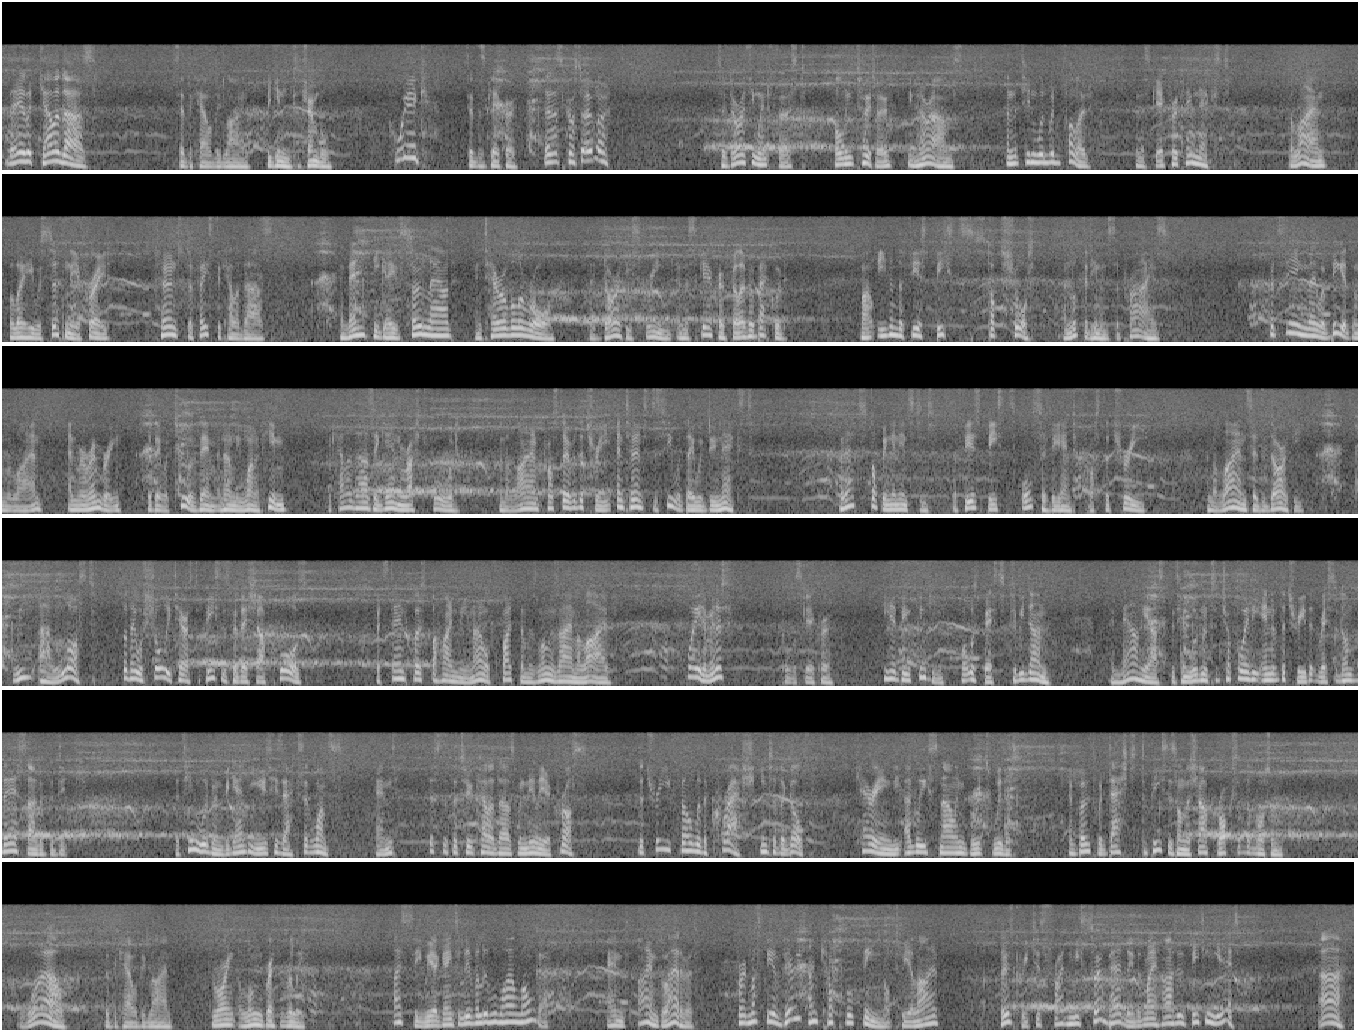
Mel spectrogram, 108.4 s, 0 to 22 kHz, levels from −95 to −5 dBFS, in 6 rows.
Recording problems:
high frequencies cut off; noticeable; nothing above 8 kHz
hiss; loud; throughout; 6 dB below the speech

